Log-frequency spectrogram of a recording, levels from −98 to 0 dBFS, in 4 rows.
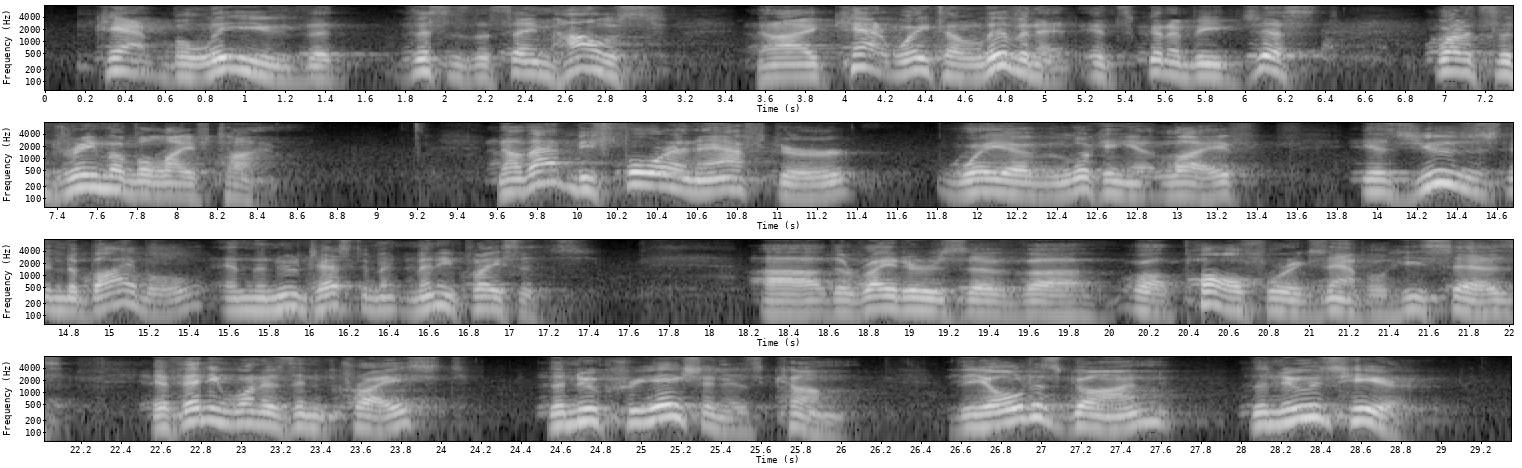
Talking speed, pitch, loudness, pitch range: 160 wpm, 145 Hz, -25 LUFS, 130-175 Hz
